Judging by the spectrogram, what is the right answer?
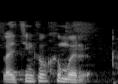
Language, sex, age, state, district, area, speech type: Bodo, male, 60+, Assam, Chirang, urban, read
